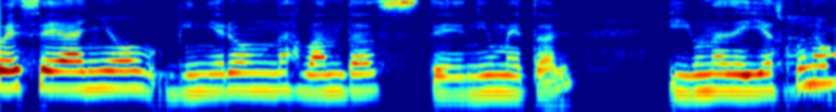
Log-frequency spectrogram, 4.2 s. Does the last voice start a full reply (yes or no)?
no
